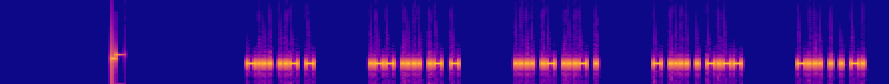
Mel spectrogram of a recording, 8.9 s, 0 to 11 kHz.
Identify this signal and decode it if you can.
Morse code, heard as a keyed tone, about 41 wpm, 690 Hz. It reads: BUT WHAT HAVE THEY BEEN
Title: 3x Word-Spacing - Sentences from Top 100 Words - 45wpm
